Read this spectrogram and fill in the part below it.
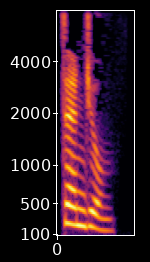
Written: tanjung

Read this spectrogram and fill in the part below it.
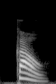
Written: kau

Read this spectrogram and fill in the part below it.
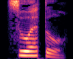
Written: suatu

